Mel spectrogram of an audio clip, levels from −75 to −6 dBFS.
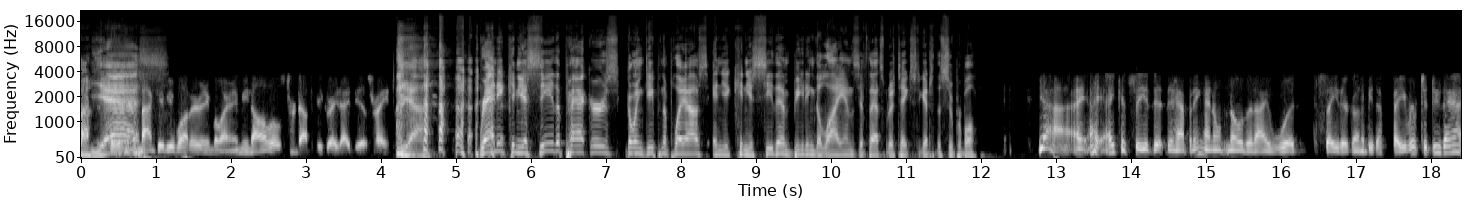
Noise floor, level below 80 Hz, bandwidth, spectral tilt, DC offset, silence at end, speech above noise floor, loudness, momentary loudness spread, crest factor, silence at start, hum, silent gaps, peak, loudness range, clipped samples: -55 dBFS; -46 dBFS; 19.5 kHz; -4.5 dB/octave; under 0.1%; 0 s; 32 dB; -23 LUFS; 9 LU; 20 dB; 0 s; none; none; -2 dBFS; 5 LU; under 0.1%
